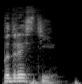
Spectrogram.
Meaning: to grow up
- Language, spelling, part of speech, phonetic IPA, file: Russian, подрасти, verb, [pədrɐˈsʲtʲi], Ru-подрасти.ogg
